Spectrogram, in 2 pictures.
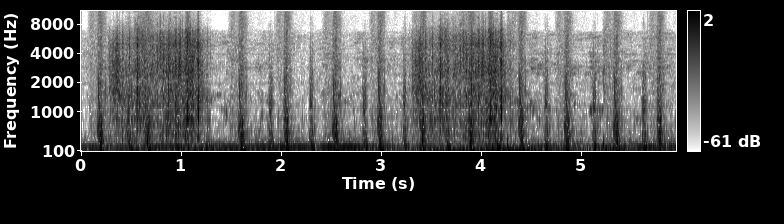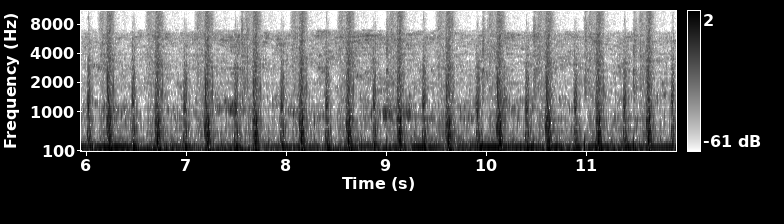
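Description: Quick footsteps tap steadily on stone.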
